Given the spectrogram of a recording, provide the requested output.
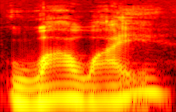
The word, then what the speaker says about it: Huawei: Und bei der ähm, das ist eine Huawei. Es wird tatsächlich so ausgesprochen. Huawei.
